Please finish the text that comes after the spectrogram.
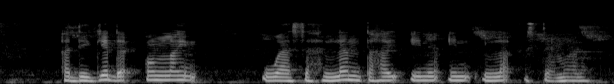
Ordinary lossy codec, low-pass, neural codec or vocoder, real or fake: none; 7.2 kHz; none; real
